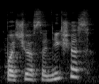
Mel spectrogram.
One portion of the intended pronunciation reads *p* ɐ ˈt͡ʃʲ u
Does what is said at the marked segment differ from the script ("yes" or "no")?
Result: no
